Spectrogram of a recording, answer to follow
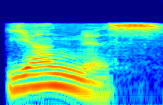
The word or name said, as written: youngness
